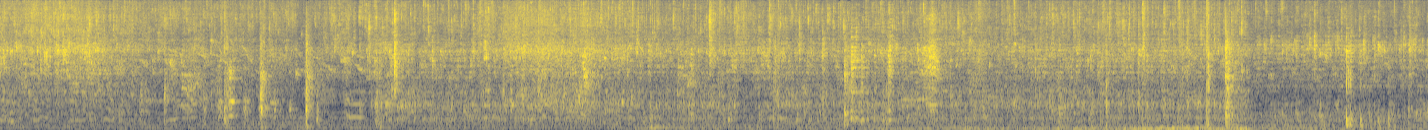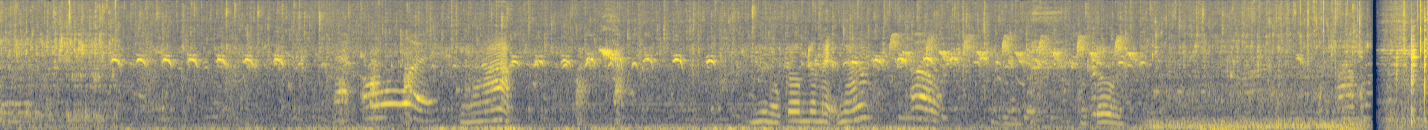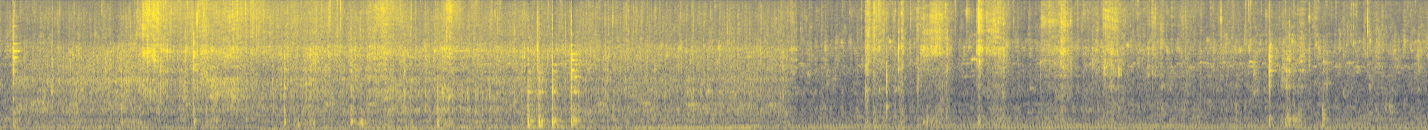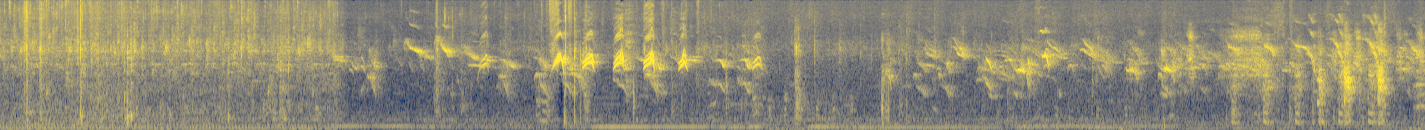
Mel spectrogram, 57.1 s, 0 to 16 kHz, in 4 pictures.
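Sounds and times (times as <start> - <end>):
chickens clucking: 0.0 - 29.1, 29.8 - 57.0
wood fire hissing and crackling: 27.3 - 44.2.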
